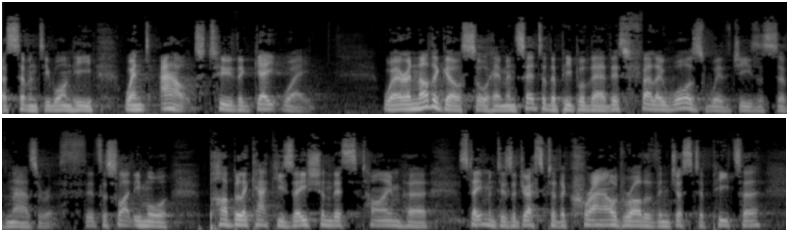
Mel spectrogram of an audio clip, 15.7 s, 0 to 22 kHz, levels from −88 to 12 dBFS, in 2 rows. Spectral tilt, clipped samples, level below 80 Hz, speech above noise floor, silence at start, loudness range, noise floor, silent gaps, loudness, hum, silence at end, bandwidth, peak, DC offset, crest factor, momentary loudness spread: -4 dB/octave; under 0.1%; -58 dBFS; 30 dB; 0 s; 5 LU; -59 dBFS; none; -28 LUFS; none; 0 s; 14 kHz; -4 dBFS; under 0.1%; 26 dB; 11 LU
